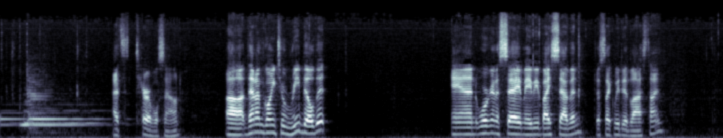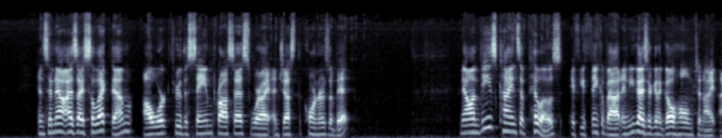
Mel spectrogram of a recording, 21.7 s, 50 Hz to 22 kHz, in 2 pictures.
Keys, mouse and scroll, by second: 0.0-1.0 typing, 1.2 Return, 4.2-5.1 typing, 5.1 Return, 6.8 click, 7.9 typing, 8.6 Return, 10.8 click, 11.6 click, 13.1 click, 14.9 click, 15.1 click, 16.2 click, 16.3 click, 16.9-17.5 scroll, 17.5-18.1 scroll, 18.6 click, 19.1 click, 20.2 click, 20.6 shift+click, 21.4 shift+click.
